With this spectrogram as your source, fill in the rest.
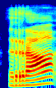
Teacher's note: ர உச்சரிக்கும் போது நாவின் நுனி மேலத்தின் மையப் பகுதியை நன்றாக உரசும் போது பிறக்கிறது. · இது கொஞ்சம் அழுத்தமாக அதிர்வோடு ஒலிக்கும். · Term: வல்லின ரகரம்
